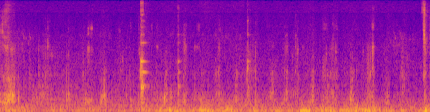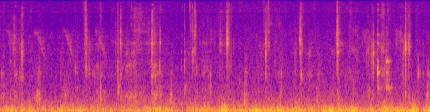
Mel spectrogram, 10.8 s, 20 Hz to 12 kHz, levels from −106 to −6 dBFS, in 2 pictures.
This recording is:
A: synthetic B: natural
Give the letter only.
B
